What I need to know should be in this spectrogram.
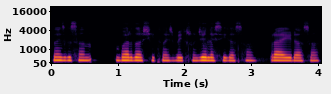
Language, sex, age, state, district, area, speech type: Kashmiri, female, 30-45, Jammu and Kashmir, Bandipora, rural, spontaneous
